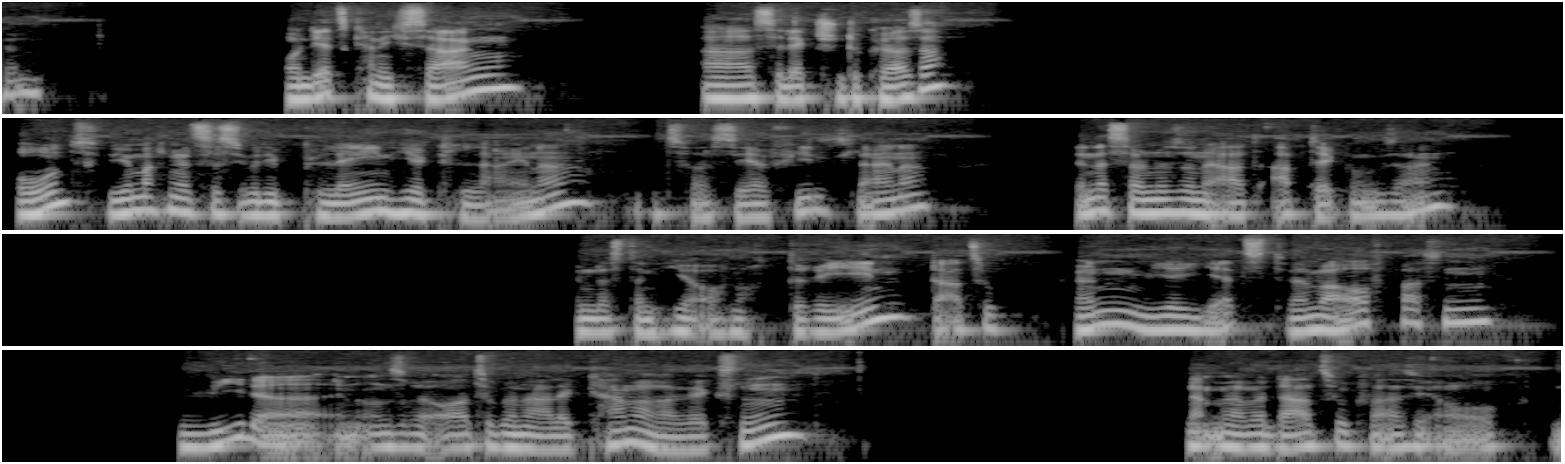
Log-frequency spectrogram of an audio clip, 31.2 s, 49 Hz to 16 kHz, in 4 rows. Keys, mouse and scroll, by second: 0.7 shift+s, 5.2 middle click, 6.0 KP_Decimal, 6.7 scroll down 2, 7.1 middle click, 8.6 s, 11.2 s, 14.4-14.8 scroll down 3, 14.8-15.4 scroll up 4, 16.9 r, 21.3 scroll down 5, 23.4 click, 24.6 click, 25.5 KP_0, 26.7-27.2 scroll up 3, 27.2 scroll down 3, 27.7 KP_0, 30.5 shift+click.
